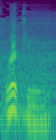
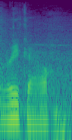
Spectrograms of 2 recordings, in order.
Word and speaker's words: Ricky: Kind of wonder if Jim is on purpose programmed to mispronounce people's names, because it's Ricky, not Rico.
